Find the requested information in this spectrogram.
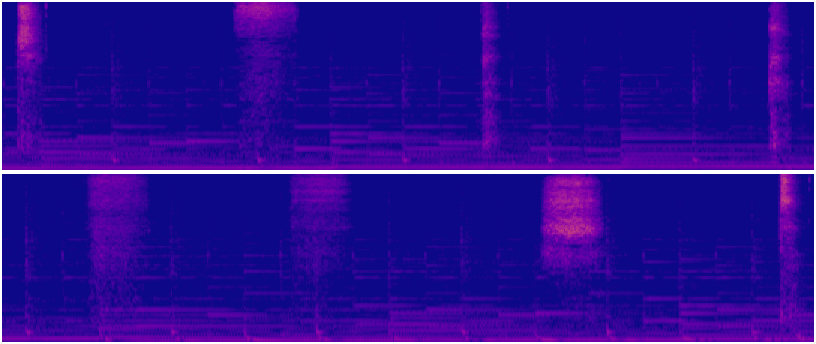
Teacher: These are voiceless sounds.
